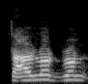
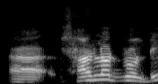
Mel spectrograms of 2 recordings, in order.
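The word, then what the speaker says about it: Charlotte Brontë: অধিকাংশ সুযোগ সুবিধা থেকে তারা বঞ্চিত হচ্ছিল তবুও চার্লট ব্রন্ট মানে শার্লট ব্রন্টি বানান গুলো এখানে মিস গেছিল বাংলা ইংলিশ থেকে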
